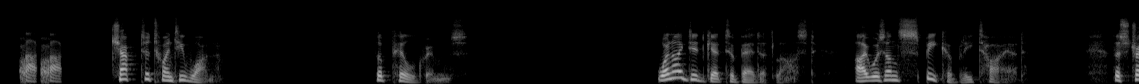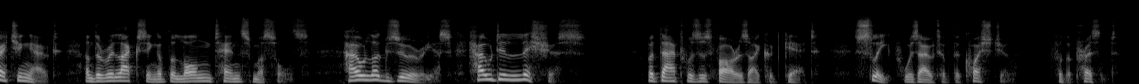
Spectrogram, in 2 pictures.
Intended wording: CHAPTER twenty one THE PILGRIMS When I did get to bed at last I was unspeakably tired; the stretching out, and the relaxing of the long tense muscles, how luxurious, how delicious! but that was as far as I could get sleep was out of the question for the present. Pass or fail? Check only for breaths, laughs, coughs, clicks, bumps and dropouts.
fail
